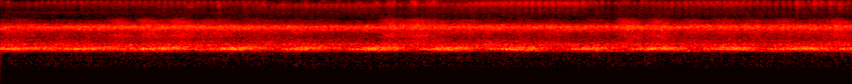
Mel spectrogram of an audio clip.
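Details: Crickets in a peaceful nighttime forest keep up a constant high, ringing trill with several pitch layers, swelling slightly now and then but never pausing; no other sounds are clear.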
